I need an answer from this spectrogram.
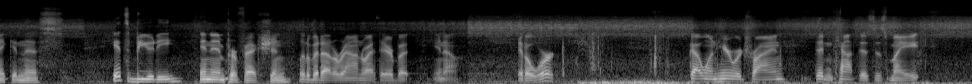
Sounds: outside, rural or natural, Speech

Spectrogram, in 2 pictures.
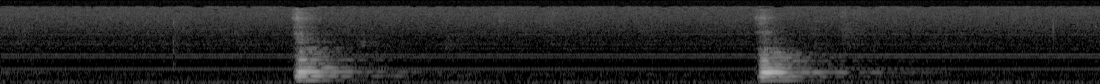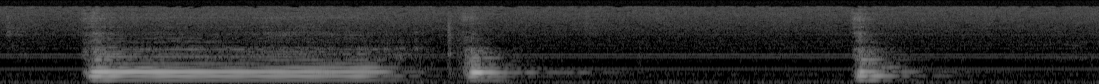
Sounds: playing bassoon

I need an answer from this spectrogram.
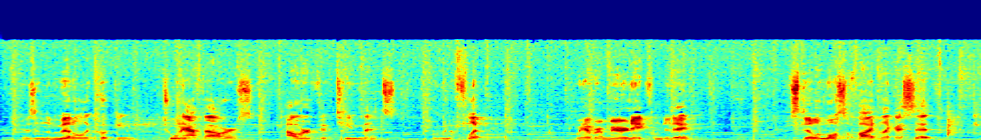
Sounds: Music, Speech

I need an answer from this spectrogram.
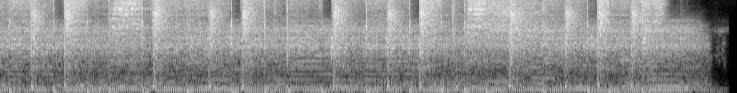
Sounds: Music

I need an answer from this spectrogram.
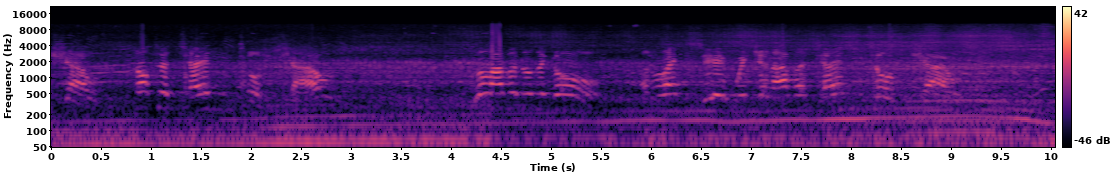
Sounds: Vehicle, Speech

